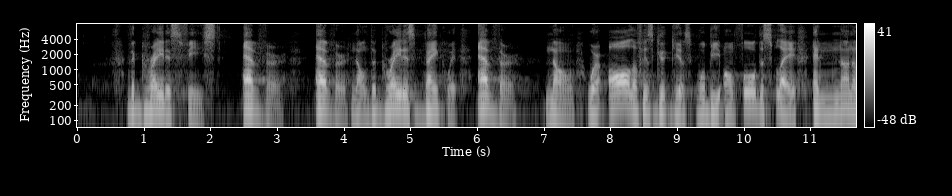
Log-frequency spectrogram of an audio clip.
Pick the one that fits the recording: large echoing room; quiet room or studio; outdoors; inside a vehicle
large echoing room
